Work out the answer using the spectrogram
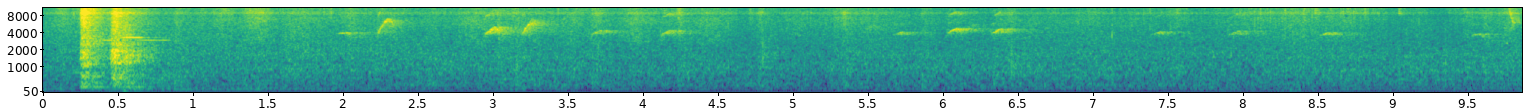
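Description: A sharp knock about half a second in, then a small bird chirping over and over: short high chirps, each with a quick upward flick, coming every half second to a second over a steady background hiss.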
